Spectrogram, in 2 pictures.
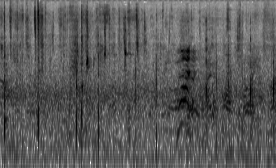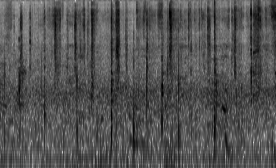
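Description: A tennis point on a hard court: a string of sharp racket-on-ball hits and ball bounces mixed with footsteps, and a short voice call about three seconds in.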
